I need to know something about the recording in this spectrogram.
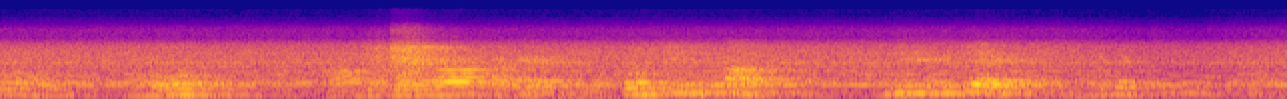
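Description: Men talk nearby in a casual way.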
